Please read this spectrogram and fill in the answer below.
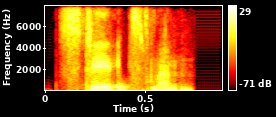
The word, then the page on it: statesman: Indian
